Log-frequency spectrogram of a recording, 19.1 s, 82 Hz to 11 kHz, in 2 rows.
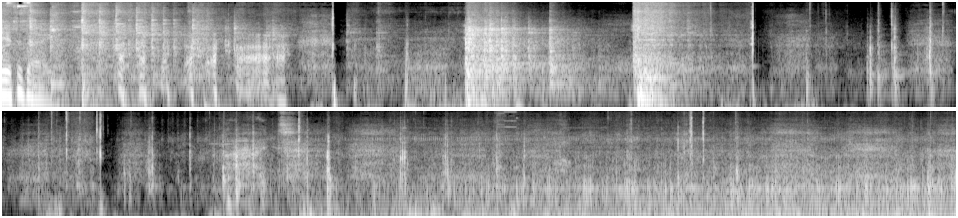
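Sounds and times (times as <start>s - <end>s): metal gate clanking: 0.0s - 2.6s, 4.6s - 7.2s
bike clicking and rattling: 0.0s - 19.0s.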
